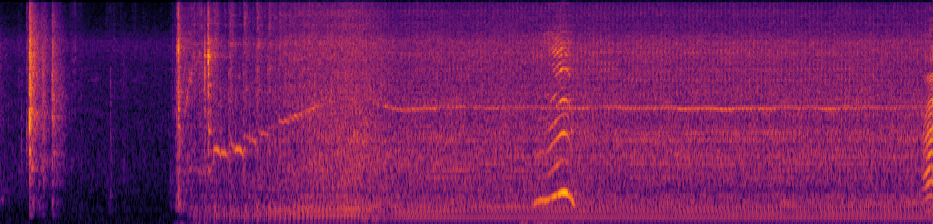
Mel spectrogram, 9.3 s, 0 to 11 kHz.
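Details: Honda 2000W inverter generator after cleaning a gummed-up carburetor for a no-start, choke on: catches on the first pull and settles into a steady, even hum with a faint whine, running normally.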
